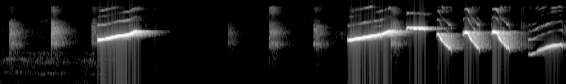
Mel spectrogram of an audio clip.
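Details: Female Oriental magpie-robin singing to provoke males. A few soft clicks and a rising whistle, then a fuller phrase of rising whistles, a high note, three descending slurs and a lower upslur.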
